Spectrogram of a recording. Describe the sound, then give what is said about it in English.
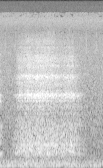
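A single slow, deep breath, a soft airy hiss that holds steadily for a couple of seconds before easing off, faint and alone without talk. “I like to just start by opening up, by taking a deep breath and breathing in”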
